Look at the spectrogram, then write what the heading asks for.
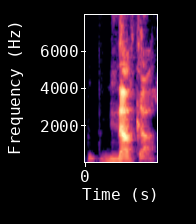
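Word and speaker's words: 中: I know this is middle and it's normally pronounced naka.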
